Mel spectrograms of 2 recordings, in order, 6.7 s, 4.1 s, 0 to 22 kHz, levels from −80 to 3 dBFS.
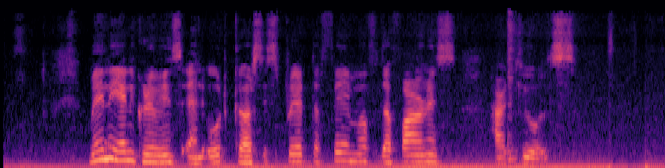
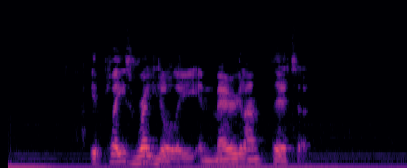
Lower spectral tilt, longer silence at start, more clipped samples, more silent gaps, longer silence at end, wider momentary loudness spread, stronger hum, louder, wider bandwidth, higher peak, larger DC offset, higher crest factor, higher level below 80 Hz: about the same, -5 dB/octave vs -6 dB/octave; about the same, 0.05 s vs 0.1 s; neither; neither; about the same, 0 s vs 0 s; second, 18 LU vs 21 LU; first, 50 Hz at -35 dBFS vs none; first, -22 LUFS vs -37 LUFS; first, 16.5 kHz vs 13.5 kHz; first, -6 dBFS vs -20 dBFS; neither; about the same, 16 dB vs 20 dB; first, -34 dBFS vs -54 dBFS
